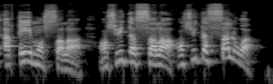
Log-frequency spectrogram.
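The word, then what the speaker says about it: الصلوة: Ensuite, as-salwa. Alif, lam, sad, lam, waw, ta marbouta. Mais qui se prononce as-salat.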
